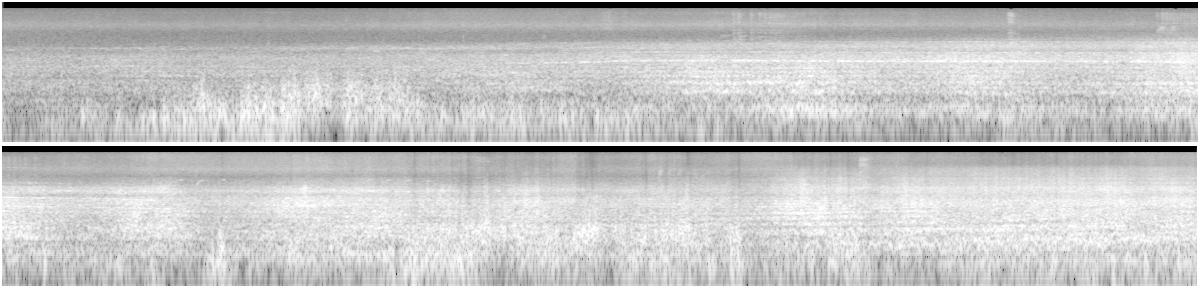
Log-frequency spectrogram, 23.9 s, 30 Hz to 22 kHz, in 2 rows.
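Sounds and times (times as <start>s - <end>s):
jet airliner engine noise: 0.0s - 23.9s.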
